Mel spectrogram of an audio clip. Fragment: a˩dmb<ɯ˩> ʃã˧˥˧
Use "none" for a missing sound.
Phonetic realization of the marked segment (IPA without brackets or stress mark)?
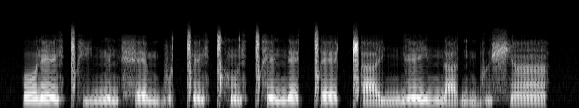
ɯ˩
